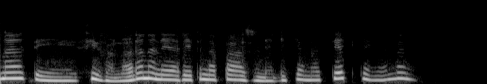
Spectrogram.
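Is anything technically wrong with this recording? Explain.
Yes. From 1.77 s to 3.65 s there is a call bitrate drop. The connection's bandwidth estimate fell, so the encoder was pushed from about 40 kbps down to 12 kbps and held near that floor for roughly 1.8 s. With so few bits, the speech is coded coarsely and the audio band shrinks from 20 kHz to 8 kHz. The voice turns muffled, rough and watery until the bitrate climbs back at about 3.65 s.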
